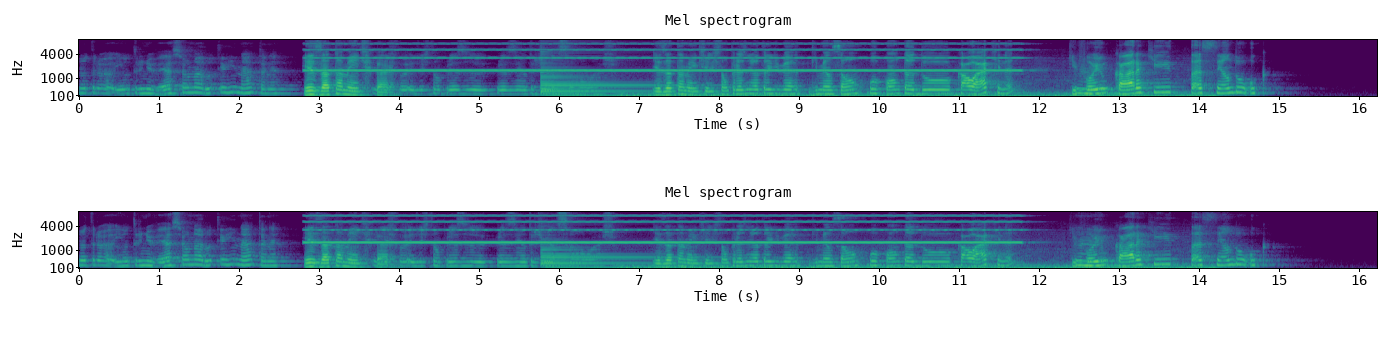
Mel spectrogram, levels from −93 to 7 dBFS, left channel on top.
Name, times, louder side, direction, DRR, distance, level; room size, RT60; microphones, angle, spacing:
voice 1, 0.0-2.5 3.6-6.7 12.4-12.9, right 1 dB, 55° right, 3 dB, 1.3 m, -35 dB
voice 2, 2.8-4.0 7.2-11.7 12.4-14.8, left 3 dB, 45° left, 9 dB, 0.5 m, -28 dB
sound 1, 2.8-11.8, right 2 dB, 25° right, 0.5 m, -30 dB
Acoustic guitar, 5.8-9.3, left 1 dB, 85° left, 0.8 m, -37 dB
sound 2, 6.7-14.2, equal, 5° right, 1.1 m, -31 dB
23.0 x 13.0 x 2.2 m, 1.1 s
head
